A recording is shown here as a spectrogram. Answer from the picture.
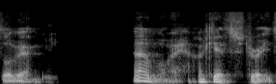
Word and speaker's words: Levin: It's Levin. Oh boy, I'll get straight someday. When I say Levin, I know I'm saying it wrong because it sounds like 11.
